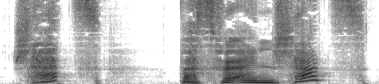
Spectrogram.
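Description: A woman's voice: sits high, normal speed, a bit bright, no room sound, studio quality, pitched above the performer's own voice. A woman voicing an impatient, easily shocked schoolgirl.

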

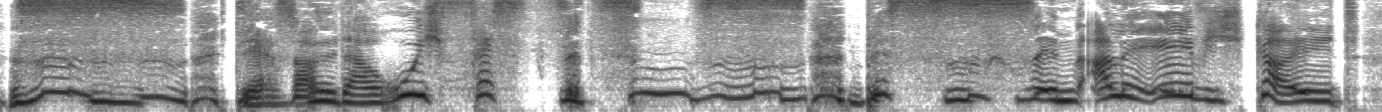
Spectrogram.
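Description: A man's voice: very high-pitched, sing-song, slow, husky, no echo, studio quality, pitched above the performer's own voice, exaggerated voice. A man voicing an angry swarm of bees that buzz and hiss, in a children's audiobook. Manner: buzzing, hissing.

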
